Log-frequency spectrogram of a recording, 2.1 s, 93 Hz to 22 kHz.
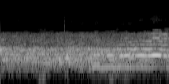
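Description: Muffled, narrow-sounding archival recording from 1968: a steady background hiss and murmur. During the second half a held, sustained note comes in, the opening of a flamenco saeta sung by a cantaor.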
